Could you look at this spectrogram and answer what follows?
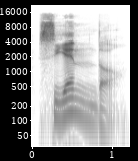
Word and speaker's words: siendo: hacer instead of ser in both cases the stresses on end siendo and haciendo for example to say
